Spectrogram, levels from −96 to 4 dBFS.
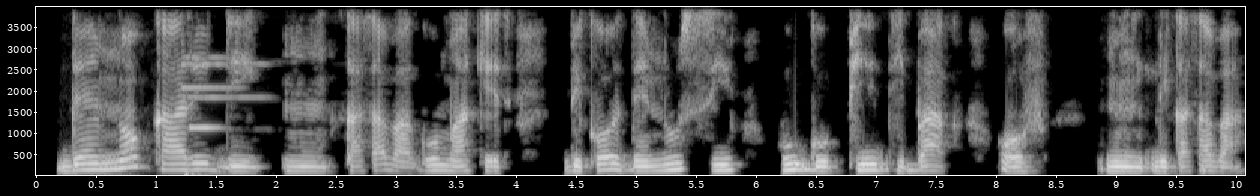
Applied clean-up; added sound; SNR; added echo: classical method Wiener filter.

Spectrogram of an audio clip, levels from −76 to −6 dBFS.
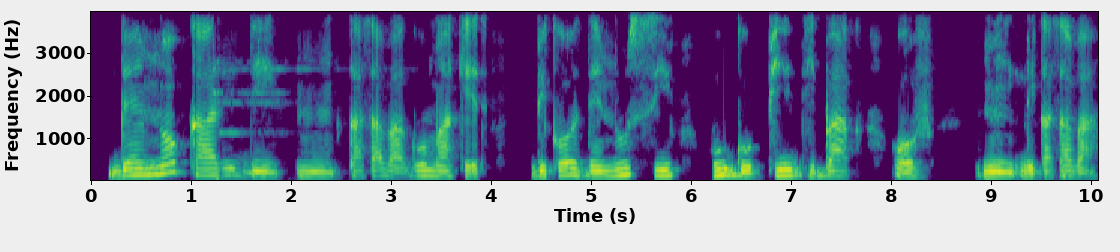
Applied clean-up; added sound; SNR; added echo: neural mask model RNNoise.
